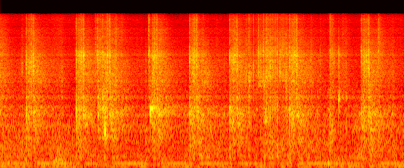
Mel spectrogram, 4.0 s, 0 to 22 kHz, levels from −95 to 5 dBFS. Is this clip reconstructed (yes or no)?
yes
